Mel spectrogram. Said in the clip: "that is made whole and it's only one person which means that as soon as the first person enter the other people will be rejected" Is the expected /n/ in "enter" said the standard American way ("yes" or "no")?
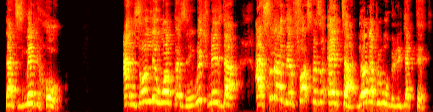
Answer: no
